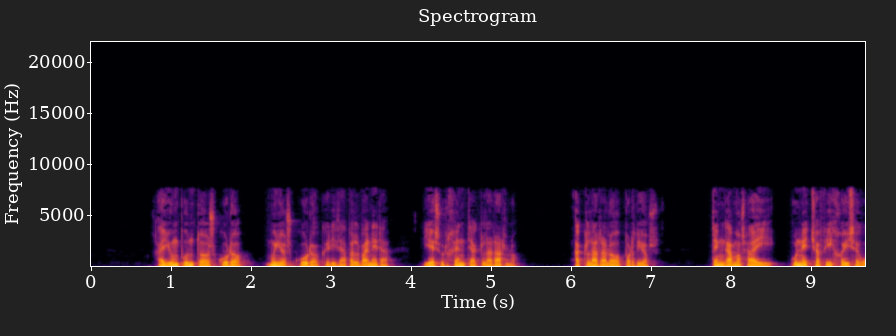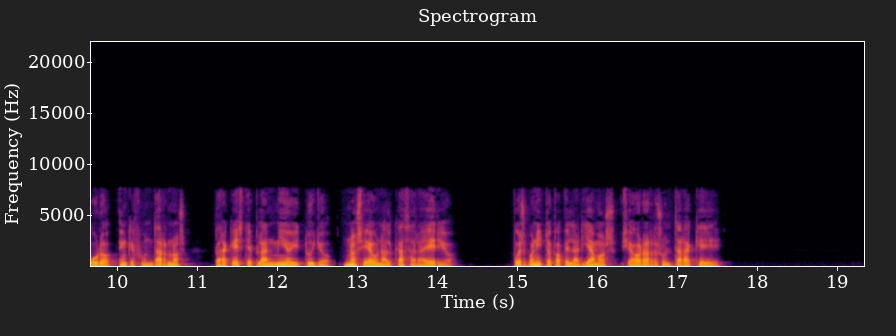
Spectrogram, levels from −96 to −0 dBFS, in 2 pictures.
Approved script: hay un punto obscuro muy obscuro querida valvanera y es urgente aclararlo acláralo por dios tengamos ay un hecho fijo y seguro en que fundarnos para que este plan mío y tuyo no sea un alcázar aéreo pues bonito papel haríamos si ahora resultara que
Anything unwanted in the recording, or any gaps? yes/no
no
